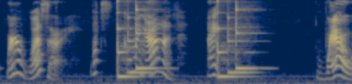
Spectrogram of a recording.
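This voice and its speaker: Woman acting a high-voiced, flustered, anxious mom podcaster. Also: pushed and bright, exaggerated voice. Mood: shocked, distraught. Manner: flustered, halting, repeating apologies and exclamations. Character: anxious, apologetic mom podcaster slipping into eerie trances. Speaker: fictional podcast host. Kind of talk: scripted audio drama monologue as a podcast.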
